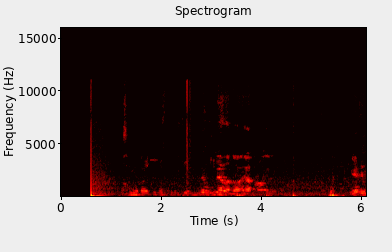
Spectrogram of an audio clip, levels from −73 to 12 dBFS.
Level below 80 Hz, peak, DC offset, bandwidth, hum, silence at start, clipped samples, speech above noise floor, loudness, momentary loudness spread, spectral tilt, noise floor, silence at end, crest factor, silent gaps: -44 dBFS; 0 dBFS; under 0.1%; 11.5 kHz; none; 0.6 s; under 0.1%; 17 dB; -36 LUFS; 25 LU; -6 dB/octave; -57 dBFS; 0 s; 36 dB; none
